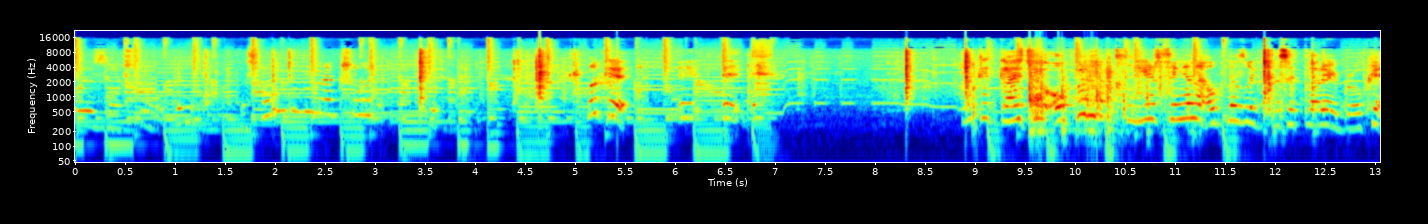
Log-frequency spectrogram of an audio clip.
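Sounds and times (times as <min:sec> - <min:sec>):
child's voice: 0:00.0 - 0:03.7, 0:05.1 - 0:07.0, 0:08.8 - 0:13.0
music with bouncy bass beat: 0:00.0 - 0:11.7.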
